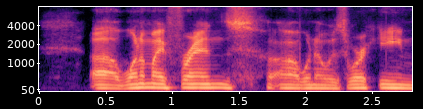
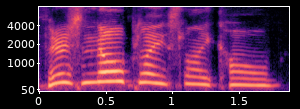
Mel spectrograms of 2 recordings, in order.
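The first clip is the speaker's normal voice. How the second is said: high, slow, drawn-out movie line; mock wistful quote; 13 semitones higher, slower than usual. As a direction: stretch it out high and dreamy. Quoting Dorothy at mention of Kansas.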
